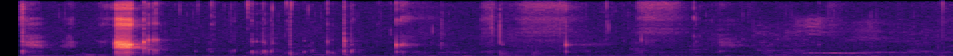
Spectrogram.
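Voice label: "là jiāo", Mandarin Chinese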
